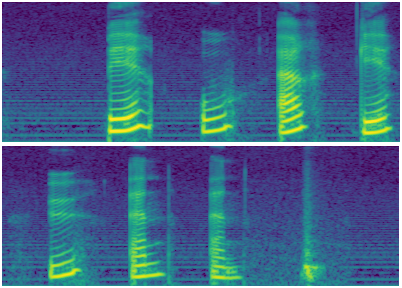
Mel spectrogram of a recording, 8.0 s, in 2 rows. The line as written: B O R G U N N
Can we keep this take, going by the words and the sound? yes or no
no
